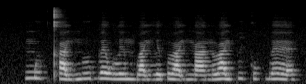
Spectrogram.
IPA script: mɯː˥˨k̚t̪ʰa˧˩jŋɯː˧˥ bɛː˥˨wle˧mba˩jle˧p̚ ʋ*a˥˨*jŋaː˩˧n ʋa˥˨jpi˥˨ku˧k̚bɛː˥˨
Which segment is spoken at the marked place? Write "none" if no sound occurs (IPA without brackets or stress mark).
a˩˧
